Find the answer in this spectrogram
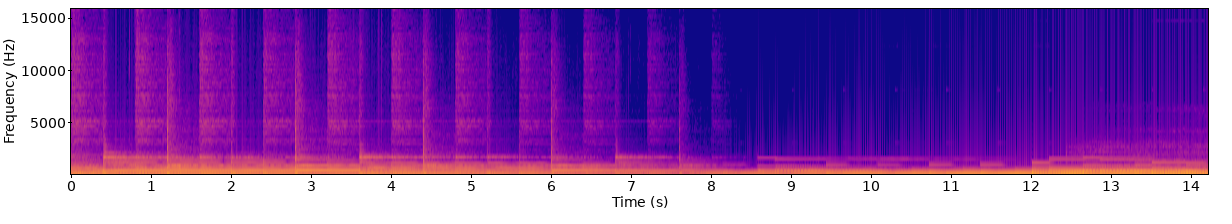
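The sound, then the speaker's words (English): Instrumental music piece composed for The Orphans: layered pitched notes strike in a steady rhythm over low sustained tones, then give way to longer held chords with a repeating higher note, playing alone throughout. “What you're hearing now is one of the pieces James composed for The Orphans.”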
